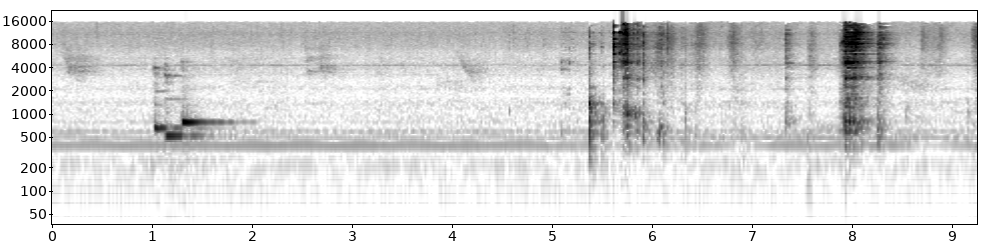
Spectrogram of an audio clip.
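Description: A spoon clinks and scrapes against a glass plate.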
